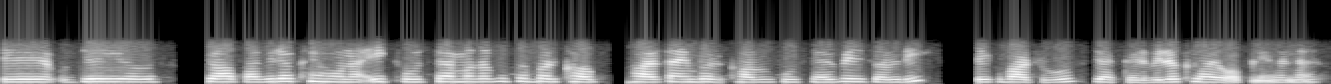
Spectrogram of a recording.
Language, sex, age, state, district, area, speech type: Dogri, female, 18-30, Jammu and Kashmir, Kathua, rural, conversation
